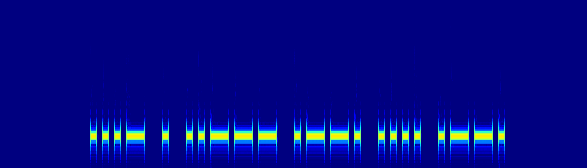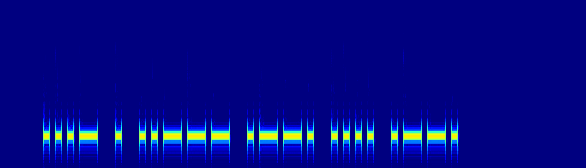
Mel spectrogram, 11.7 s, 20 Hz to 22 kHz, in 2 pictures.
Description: Morse code, heard as a keyed tone, about 20 wpm, 700 Hz. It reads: VE2PHP VE2PHP
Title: DXCC-100 Call Signs - 6 Characters - Repeated 2x - 20wpm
